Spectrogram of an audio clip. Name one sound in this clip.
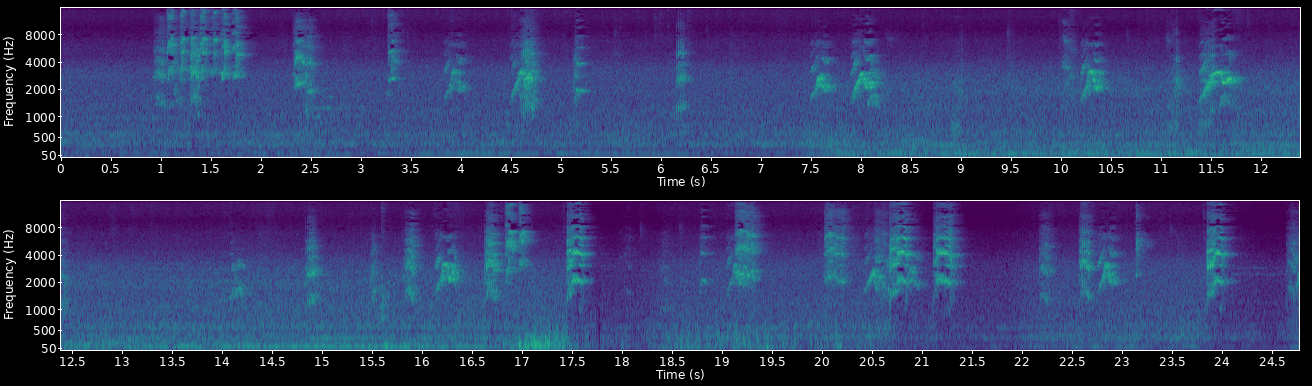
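Parakeets chirp and squawk in short, sharp bursts close by.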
